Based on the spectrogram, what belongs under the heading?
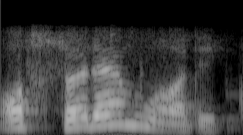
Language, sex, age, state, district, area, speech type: Kashmiri, male, 18-30, Jammu and Kashmir, Ganderbal, rural, conversation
